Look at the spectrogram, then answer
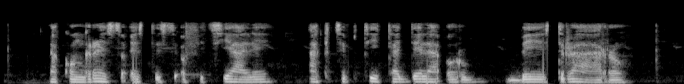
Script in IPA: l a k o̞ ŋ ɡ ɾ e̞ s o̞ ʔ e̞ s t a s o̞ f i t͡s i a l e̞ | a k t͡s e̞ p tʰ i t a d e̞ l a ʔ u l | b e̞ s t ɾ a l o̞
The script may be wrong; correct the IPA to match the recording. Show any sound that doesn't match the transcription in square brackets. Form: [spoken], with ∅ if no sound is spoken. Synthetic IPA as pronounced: l a k o̞ ŋ ɡ ɾ e̞ s o̞ ʔ e̞ s t [i] s o̞ f i t͡s i a l e̞ | a k t͡s e̞ p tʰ i t a d e̞ l a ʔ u [ɾ] | b e̞ s t ɾ a [ɾ] o̞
